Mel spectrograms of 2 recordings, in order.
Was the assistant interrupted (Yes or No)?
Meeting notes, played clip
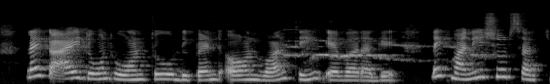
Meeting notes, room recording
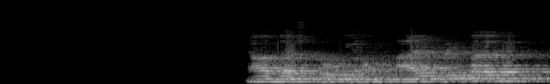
Yes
